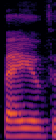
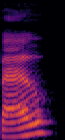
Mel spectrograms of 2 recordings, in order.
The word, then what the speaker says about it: Badbh: Yeah, so, I mean, I think in that book he would suggest that that Baobh is actually, so it's spelled B-A-D-B-H, and he would say that that's pronounced Bow. Or maybe I read that somewhere else, but I've gone with Baobh, which is, I'll put it in the show notes where that's from. But yeah, I would have thought that the Bow was kind of a Ulster dialect pronunciation, Baobh more of a kind of a Munster direction. Maybe.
